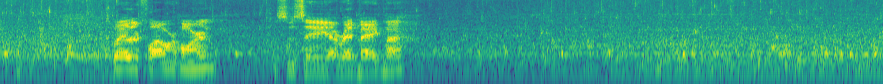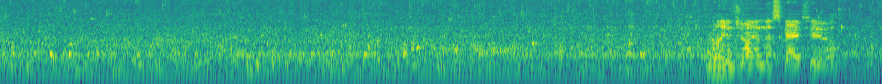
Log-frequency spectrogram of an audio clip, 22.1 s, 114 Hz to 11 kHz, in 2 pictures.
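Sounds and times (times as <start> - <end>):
air bubbling: 0.0 - 3.8, 4.5 - 22.0
water trickling: 0.0 - 22.0.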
